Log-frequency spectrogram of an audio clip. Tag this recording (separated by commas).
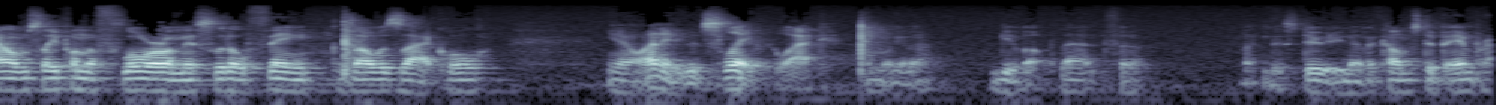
Speech, inside a small room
